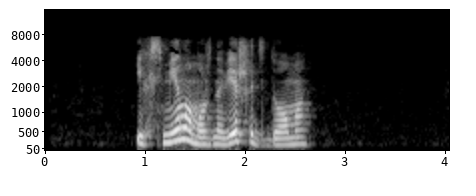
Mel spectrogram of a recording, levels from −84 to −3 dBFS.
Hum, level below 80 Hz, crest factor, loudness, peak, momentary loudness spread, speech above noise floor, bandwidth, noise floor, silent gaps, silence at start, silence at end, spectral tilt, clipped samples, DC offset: none; -64 dBFS; 20 dB; -19 LUFS; -2 dBFS; 11 LU; 56 dB; 7.8 kHz; -74 dBFS; none; 0.9 s; 1.45 s; -5 dB/octave; under 0.1%; under 0.1%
